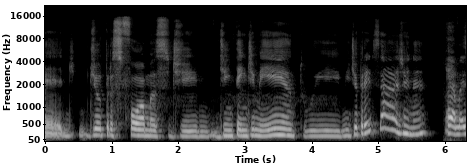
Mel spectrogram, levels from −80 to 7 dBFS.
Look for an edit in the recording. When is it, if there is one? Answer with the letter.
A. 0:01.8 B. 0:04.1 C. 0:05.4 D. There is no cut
D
